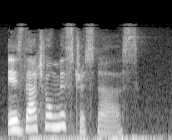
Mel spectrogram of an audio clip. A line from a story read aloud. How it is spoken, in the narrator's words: asked Mr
